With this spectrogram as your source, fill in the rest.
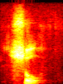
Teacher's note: Em muitos dialetos não é pronunciado como ditongo, mas sim como uma vogal.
